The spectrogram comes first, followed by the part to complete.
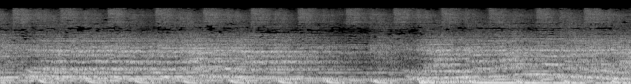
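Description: A women's vocal group singing a German schlager over a backing track with a steady beat, about two beats a second. The beat dips briefly just before the four-second mark, then a held bass note comes in.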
